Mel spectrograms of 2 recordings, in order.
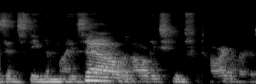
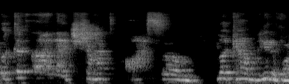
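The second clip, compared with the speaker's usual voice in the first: higher, airy, over-eager praise; forced gushing; 7 semitones higher, 3 dB quieter than usual. Retold or imitated. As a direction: gush politely while hiding disappointment. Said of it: "I'm trying to compliment all the photos".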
